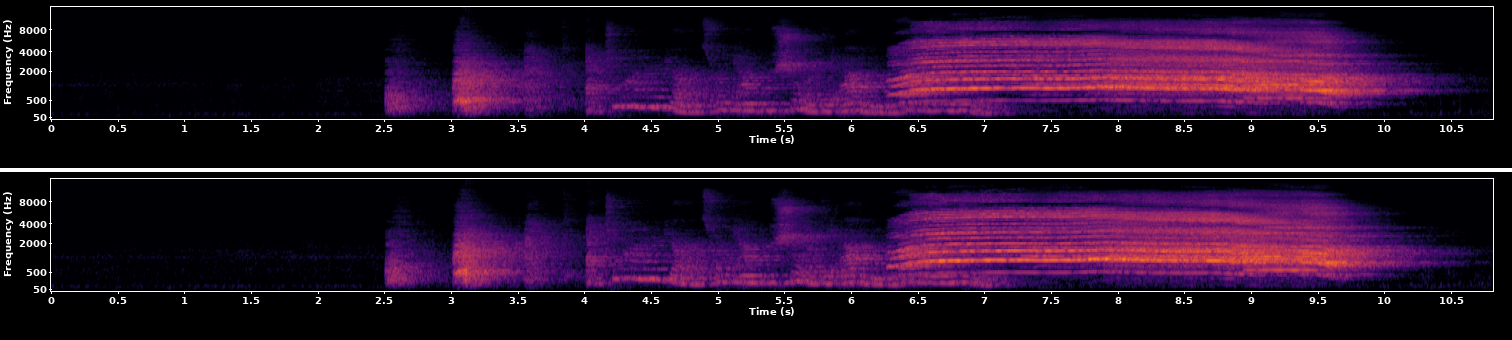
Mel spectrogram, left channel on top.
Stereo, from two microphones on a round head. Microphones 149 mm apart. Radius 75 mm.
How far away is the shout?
About 1.4 m.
